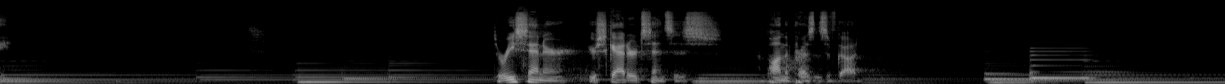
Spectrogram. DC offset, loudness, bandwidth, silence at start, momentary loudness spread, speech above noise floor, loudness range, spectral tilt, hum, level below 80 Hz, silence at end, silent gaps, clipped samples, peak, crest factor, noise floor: under 0.1%; -32 LUFS; 16.5 kHz; 0 s; 24 LU; 37 dB; 17 LU; -3 dB/octave; none; -58 dBFS; 0 s; none; under 0.1%; -10 dBFS; 26 dB; -68 dBFS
